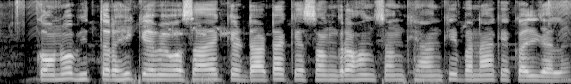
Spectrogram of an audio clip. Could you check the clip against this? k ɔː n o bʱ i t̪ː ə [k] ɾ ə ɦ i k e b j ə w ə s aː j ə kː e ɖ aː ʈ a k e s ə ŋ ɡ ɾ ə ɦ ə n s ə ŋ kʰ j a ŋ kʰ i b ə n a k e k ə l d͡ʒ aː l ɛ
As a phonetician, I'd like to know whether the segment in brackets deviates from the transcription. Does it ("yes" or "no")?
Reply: yes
